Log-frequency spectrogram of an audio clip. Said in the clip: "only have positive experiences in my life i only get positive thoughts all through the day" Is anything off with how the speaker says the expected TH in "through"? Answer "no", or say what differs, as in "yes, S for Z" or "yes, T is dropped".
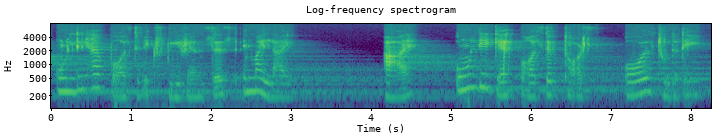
yes, T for TH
